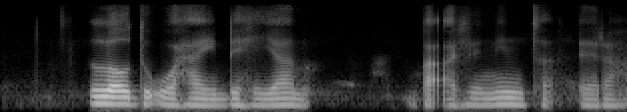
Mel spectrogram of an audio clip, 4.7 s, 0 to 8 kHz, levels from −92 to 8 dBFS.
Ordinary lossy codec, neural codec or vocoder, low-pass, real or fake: none; codec, 24 kHz, 0.9 kbps, WavTokenizer, large speech release; 7.2 kHz; fake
